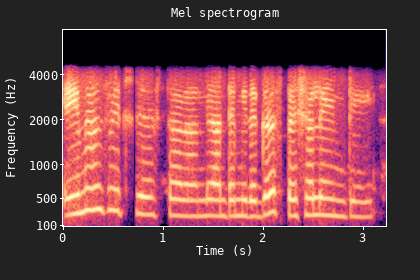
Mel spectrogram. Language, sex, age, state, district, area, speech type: Telugu, female, 18-30, Andhra Pradesh, Alluri Sitarama Raju, rural, conversation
